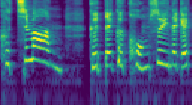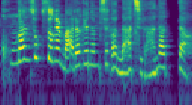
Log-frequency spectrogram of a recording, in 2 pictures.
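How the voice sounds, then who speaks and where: The voice is a put-on character. Its pitch is extremely high. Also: moderate pace. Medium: audio drama. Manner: blunt, simple declarative speech.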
